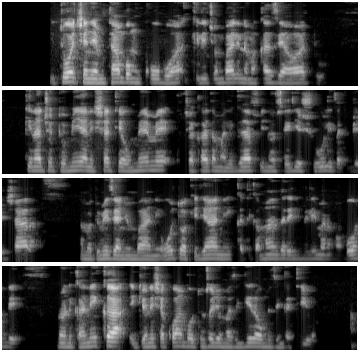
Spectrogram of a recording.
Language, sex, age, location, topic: Swahili, male, 25-35, Dar es Salaam, government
